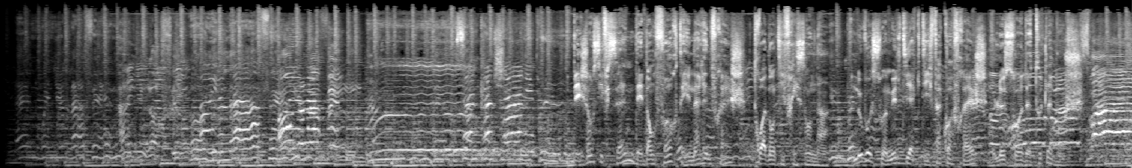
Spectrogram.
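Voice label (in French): PUB Aquafresh, voix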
